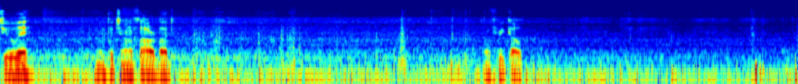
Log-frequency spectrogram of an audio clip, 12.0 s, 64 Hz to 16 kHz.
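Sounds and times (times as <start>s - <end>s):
low background rumble: 0.0s - 11.9s.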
